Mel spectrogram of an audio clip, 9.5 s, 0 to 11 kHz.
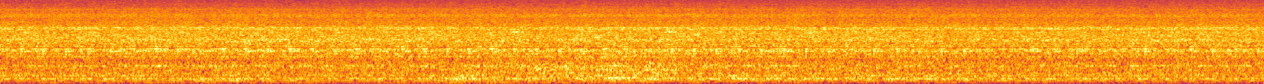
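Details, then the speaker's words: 2010 Toyota Camry 3.5 V6, 93,000 miles, Pennzoil Ultra 5W-30 synthetic with Wix filter, idling with climate control on: smooth, steady rush over soft, even engine hum, no ticks or knocks; normal idle. "Now we're gonna hear it with the hood closed, like normal people would hear it. Thank you. I think it sounds pretty quiet."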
